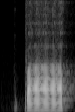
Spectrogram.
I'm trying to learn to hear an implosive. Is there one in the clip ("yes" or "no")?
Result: no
